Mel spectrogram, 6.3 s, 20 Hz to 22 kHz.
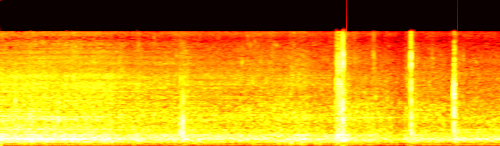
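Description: Yamaha 200 HPDI two-stroke V6 outboard on a flats boat running at speed in the distance, its drone slowly fading as the boat pulls away. Four sharp knocks cut through it, the loudest about four seconds in.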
